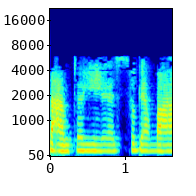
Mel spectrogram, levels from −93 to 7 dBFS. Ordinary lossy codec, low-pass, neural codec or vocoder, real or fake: MP3, 24 kbps; 7.2 kHz; codec, 16 kHz in and 24 kHz out, 0.6 kbps, FireRedTTS-2 codec; fake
